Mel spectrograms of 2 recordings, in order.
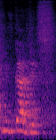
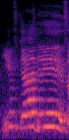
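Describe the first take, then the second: First: Said in the usual way. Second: You've got this drawn out slowly and pitched higher; slow emphatic pep talk. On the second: Real, not acted. Telling herself she can do it, slow and emphatic. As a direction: stretch out You've got this, high and deliberate. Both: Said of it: "I'm giving myself motivation".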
